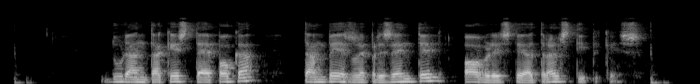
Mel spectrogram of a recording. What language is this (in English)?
Catalan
